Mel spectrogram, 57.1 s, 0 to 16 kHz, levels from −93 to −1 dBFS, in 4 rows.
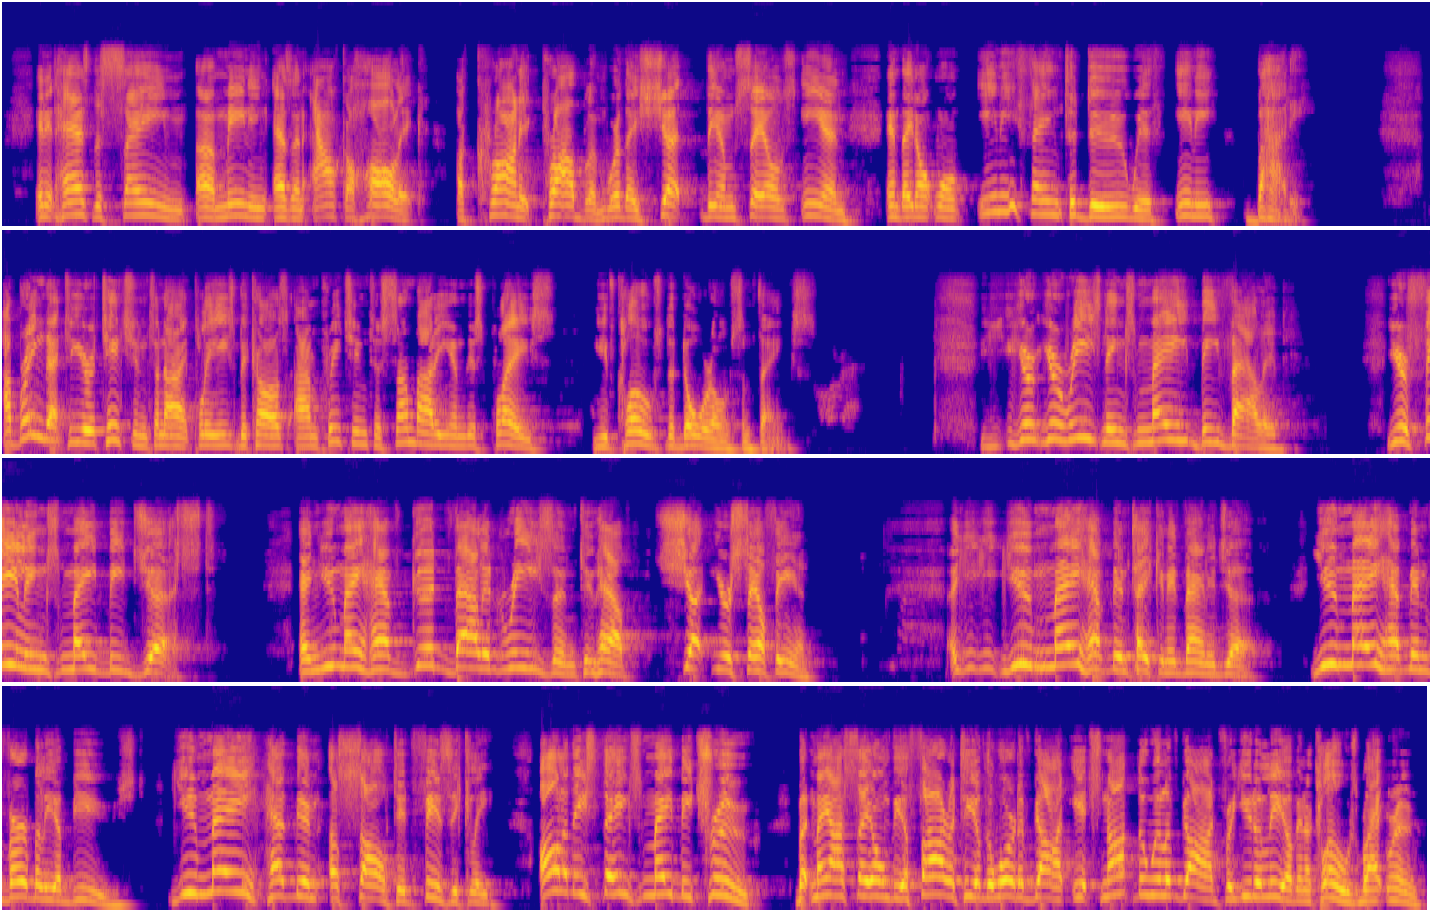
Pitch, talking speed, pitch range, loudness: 200 Hz, 130 wpm, 165-245 Hz, -17 LUFS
